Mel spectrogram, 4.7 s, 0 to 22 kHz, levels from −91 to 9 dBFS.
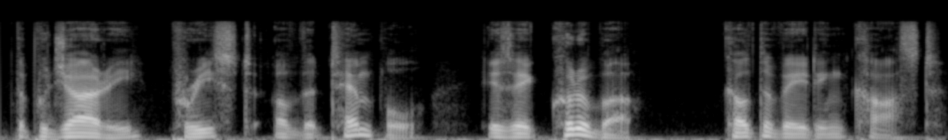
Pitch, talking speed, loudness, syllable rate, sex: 90 Hz, 140 wpm, -19 LUFS, 5.2 syllables/s, male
